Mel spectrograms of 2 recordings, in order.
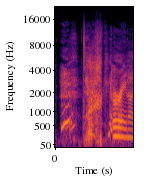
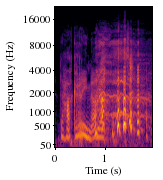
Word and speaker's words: Takarina: Tuck Arena, is that how you say it? No, you got to roll the R. You say it quite well. Dakarina.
